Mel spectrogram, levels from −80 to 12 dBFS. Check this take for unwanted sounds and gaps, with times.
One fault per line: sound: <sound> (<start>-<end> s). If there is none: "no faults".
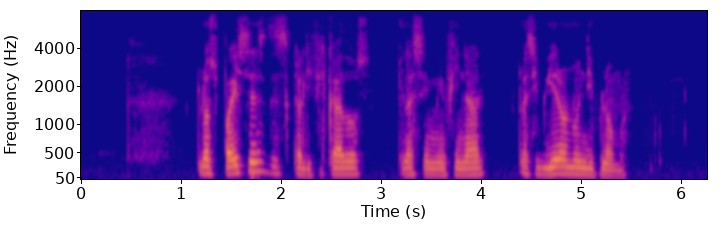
no faults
